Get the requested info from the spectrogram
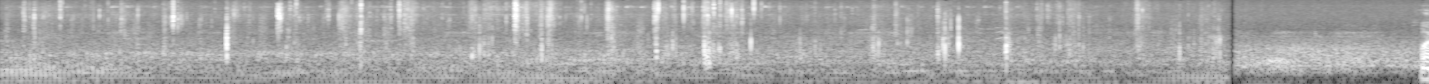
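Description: Footsteps crunching on a leaf- and gravel-strewn dirt trail, an irregular series of light scuffs and clicks over a steady rushing background noise.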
